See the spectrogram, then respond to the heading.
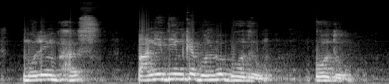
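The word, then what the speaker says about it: vodu: ভদু তখন বাক্য প্রয়োগ করলে ওই উচ্চারণ হবে না। ভদু হবে।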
